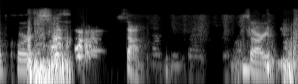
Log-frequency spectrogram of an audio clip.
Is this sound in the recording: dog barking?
yes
